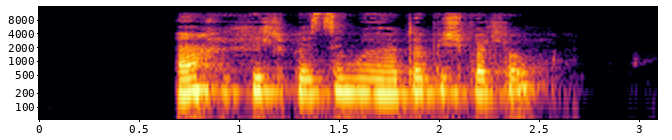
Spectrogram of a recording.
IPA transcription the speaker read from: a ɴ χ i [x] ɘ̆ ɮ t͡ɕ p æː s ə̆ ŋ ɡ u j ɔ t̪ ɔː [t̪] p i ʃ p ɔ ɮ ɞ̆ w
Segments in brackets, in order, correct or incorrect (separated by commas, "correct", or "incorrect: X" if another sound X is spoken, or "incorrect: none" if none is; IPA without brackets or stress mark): correct, incorrect: none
